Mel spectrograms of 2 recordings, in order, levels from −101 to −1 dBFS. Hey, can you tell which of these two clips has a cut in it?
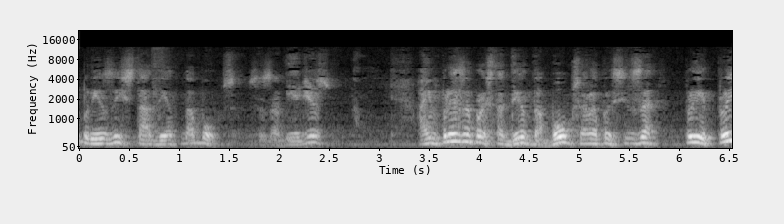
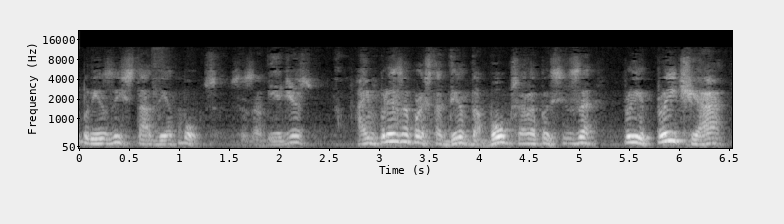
second; 2 cuts; at 1.0 s, 2.7 s

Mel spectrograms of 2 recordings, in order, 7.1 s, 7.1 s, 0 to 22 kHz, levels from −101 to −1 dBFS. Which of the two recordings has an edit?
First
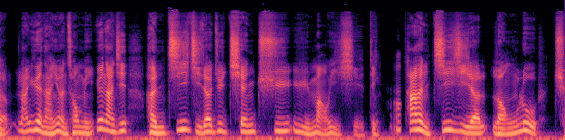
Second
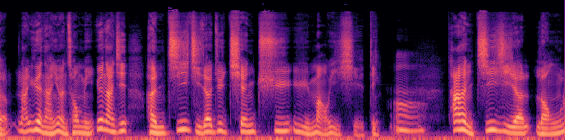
first; 1 cut; at 5.0 s

